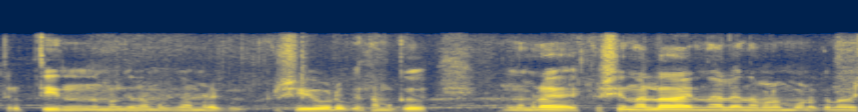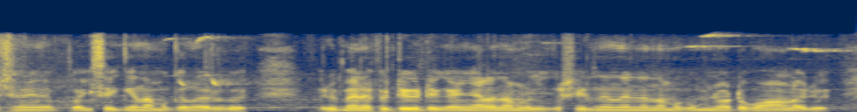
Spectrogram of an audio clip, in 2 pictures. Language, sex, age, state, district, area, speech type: Malayalam, male, 45-60, Kerala, Kottayam, rural, spontaneous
